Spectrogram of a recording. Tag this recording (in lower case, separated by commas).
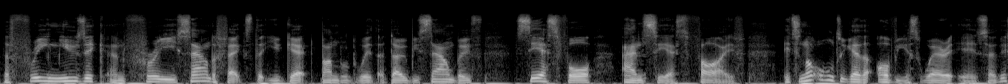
speech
